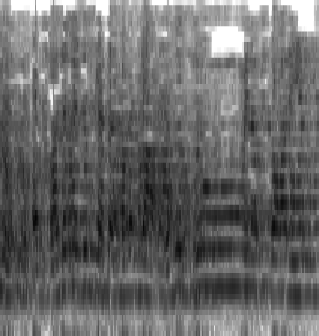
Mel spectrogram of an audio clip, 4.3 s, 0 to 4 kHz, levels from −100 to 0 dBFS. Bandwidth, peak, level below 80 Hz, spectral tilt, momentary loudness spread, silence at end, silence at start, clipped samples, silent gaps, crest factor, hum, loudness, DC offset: 4 kHz; 0 dBFS; -54 dBFS; -9 dB/octave; 4 LU; 0 s; 0 s; 0.1%; none; 12 dB; none; -12 LUFS; under 0.1%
